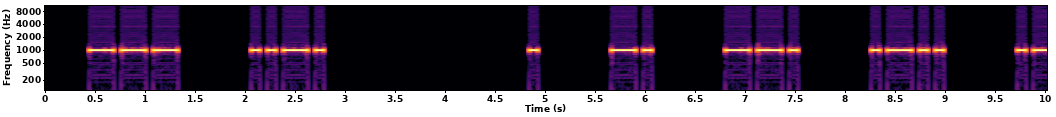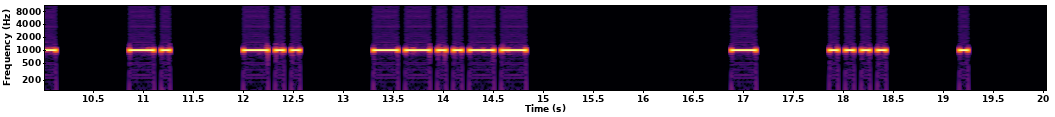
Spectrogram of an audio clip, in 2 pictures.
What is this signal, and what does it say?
Morse code, heard as a keyed tone, about 15 wpm, spaced as for 8 wpm, 1000 Hz. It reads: OF ENGLAND, THE
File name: qotdfiles / 8wpm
